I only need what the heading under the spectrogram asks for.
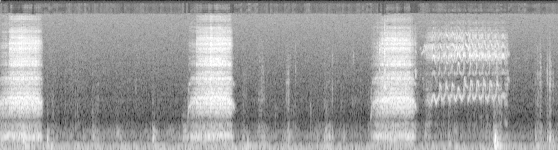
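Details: A male barn owl delivers a swallow to nestlings at a wild nest. Three quieter, harsh hissing screeches are spaced a couple of seconds apart, followed by a brief, higher rattling sound and a soft knock.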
